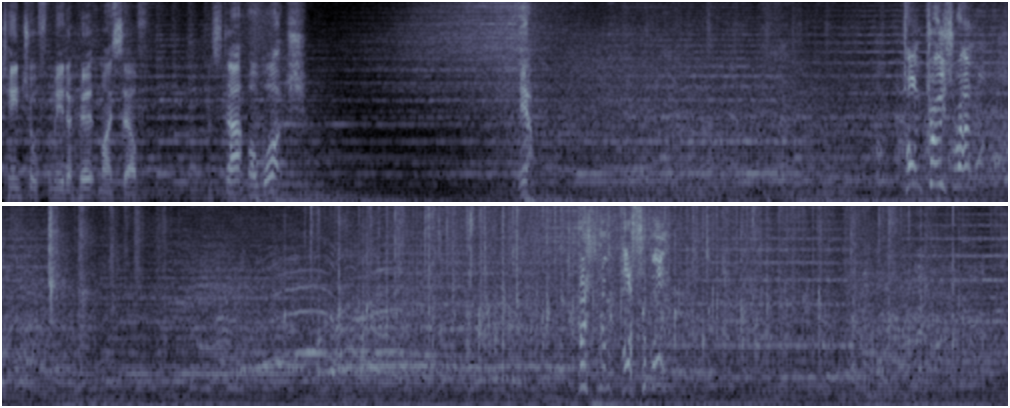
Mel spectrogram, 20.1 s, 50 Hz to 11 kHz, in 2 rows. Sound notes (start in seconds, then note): 11.2 laughter, applause, cheering; 18.0 applause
